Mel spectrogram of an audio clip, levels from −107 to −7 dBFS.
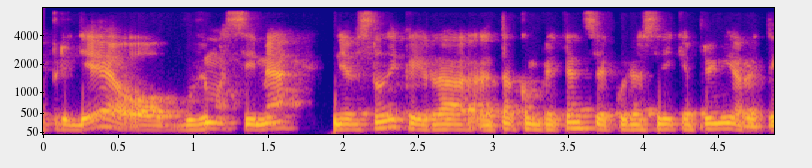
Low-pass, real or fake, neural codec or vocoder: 7.2 kHz; real; none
